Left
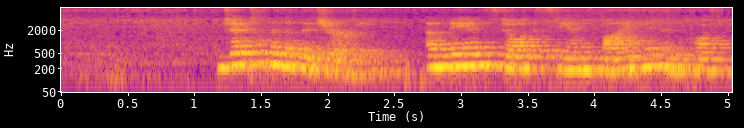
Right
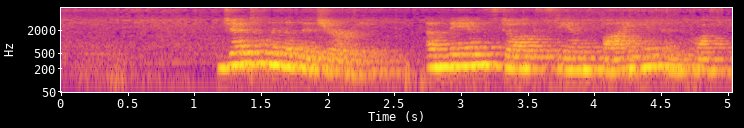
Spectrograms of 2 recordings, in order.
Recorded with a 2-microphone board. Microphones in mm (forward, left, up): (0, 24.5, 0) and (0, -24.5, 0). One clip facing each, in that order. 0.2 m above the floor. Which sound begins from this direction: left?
A woman speaking, at 1.2 s.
